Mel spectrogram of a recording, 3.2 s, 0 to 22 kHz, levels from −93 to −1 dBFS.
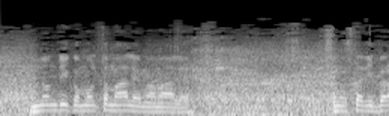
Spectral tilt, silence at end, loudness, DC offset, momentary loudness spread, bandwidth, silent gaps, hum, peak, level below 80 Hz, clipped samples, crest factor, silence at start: -7 dB/octave; 0 s; -15 LUFS; under 0.1%; 2 LU; 10.5 kHz; none; none; 0 dBFS; -26 dBFS; under 0.1%; 14 dB; 0 s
